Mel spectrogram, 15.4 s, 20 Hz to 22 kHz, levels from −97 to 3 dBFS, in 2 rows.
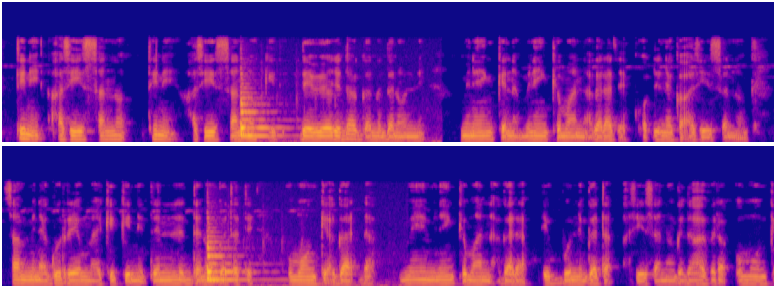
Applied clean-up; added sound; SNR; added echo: none; Bowed string instrument; -2 dB; none.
